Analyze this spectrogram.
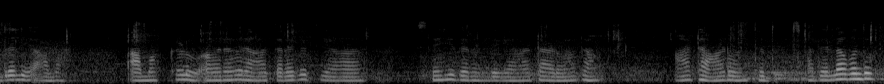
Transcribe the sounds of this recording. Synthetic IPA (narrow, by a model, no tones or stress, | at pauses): d̪ɾɐlːiaːbɐ | aːmɐkːɐɭuʔɐ̰ʋɐɾɐʋɐɾɐaːt̪ɐɾɐɡɐt̪ijɐ | sneːɦid̪ɐɾɐnd̪eɡeaːʈʰɐaːɽuʋaːɡɐ | aːʈʰɐaːɽuʋɐnt̪ʰɐd̪ːuɐd̪ɛlːɐʋo̞nd̪u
